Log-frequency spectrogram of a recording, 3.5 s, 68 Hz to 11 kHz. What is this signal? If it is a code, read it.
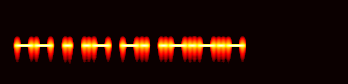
Morse code, heard as a keyed tone, about 25 wpm, 700 Hz. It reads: MEAN.
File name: practice / 25wpm / Sentences with 2-Word Phrases - 25wpm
